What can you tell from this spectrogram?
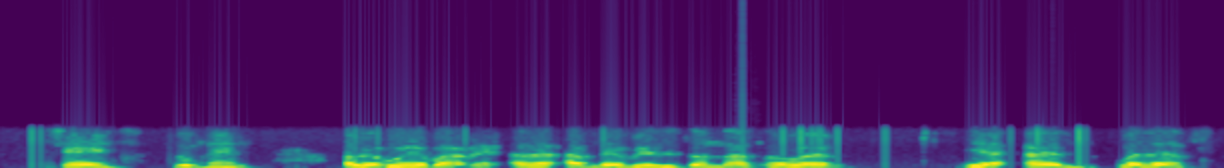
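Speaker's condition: Motor neuron disease; diagnosed 2017

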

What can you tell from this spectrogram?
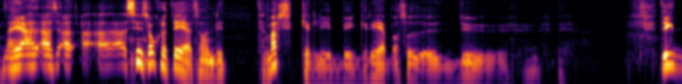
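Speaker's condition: Stuttering; word repetitions e.g. 'det, 'vil, part-word 'stø, støtinga', fillers 'eh'; repeated words, prolonged sounds

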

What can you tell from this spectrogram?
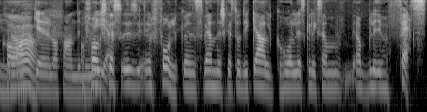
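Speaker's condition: No condition

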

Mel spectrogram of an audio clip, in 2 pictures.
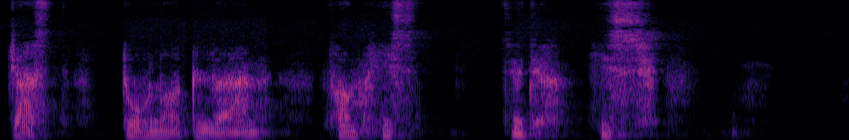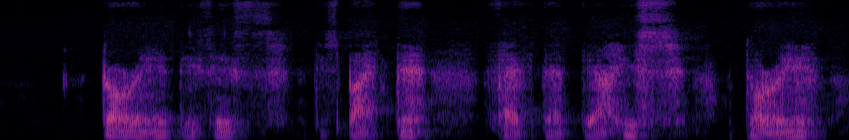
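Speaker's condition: Stuttering; cause unknown, only one in family who stutters, german mother tongue, born in austria; possibly part of why hard to be listened to at university; repeated sounds, prolonged sounds

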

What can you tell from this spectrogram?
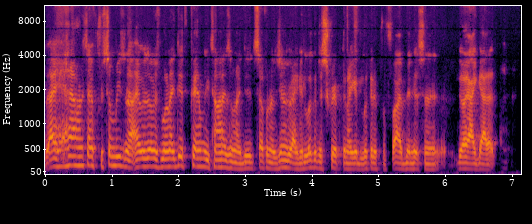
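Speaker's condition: Parkinson's disease; Parkinson's about 30 years, uncontrollable hand movement, body freezing, spinal tumor removed, relearned walking; dictates instead of writing, earlier struggled to recall and speak script lines

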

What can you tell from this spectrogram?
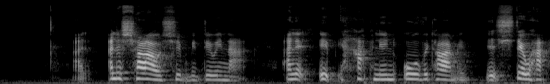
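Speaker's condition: Deafness; family all hearing, uses sign language

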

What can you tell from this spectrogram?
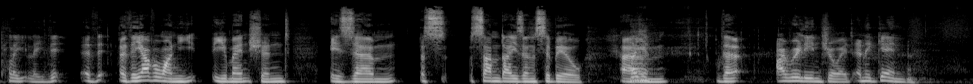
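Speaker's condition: Stammer; stammer since childhood, attributed to almost dying as a child; stammer still present; repeated sounds, prolonged sounds

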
